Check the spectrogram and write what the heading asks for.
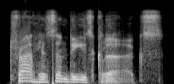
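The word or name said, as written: trahison des clercs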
